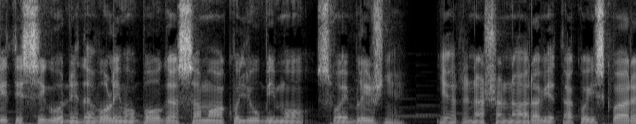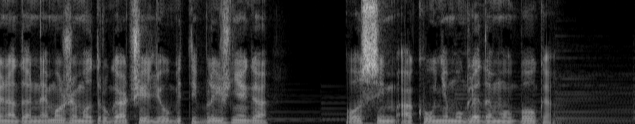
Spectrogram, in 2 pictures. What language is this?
Croatian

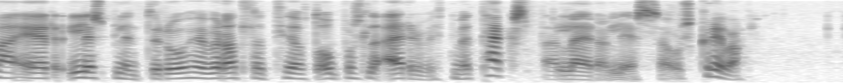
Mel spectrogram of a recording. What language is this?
Icelandic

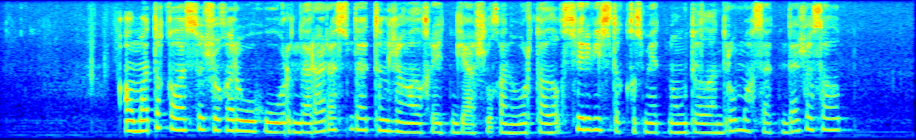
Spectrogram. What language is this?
Kazakh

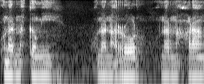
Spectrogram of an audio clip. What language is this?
Santali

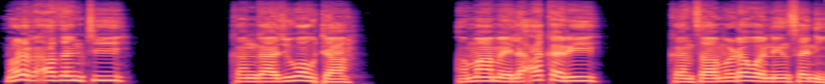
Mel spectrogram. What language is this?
Hausa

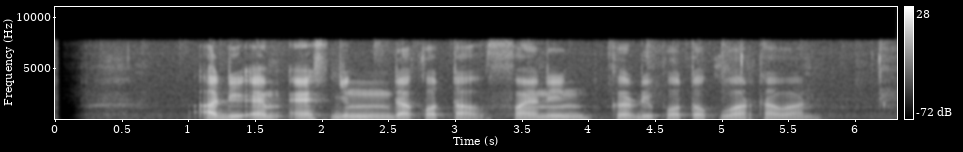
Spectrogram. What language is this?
Sundanese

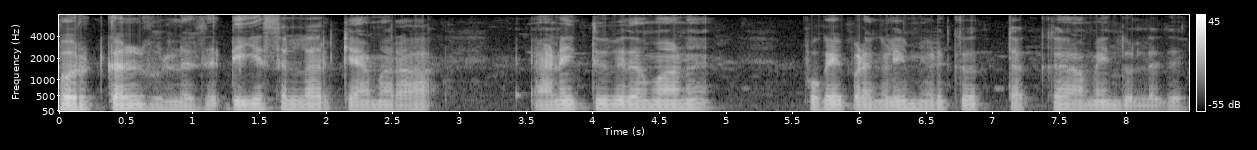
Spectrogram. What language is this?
Tamil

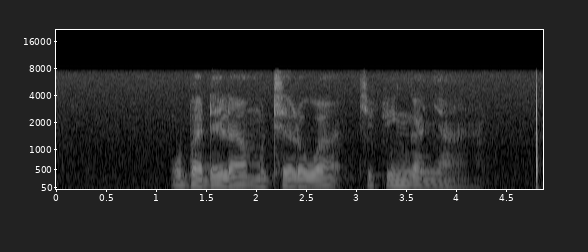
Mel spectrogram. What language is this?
Venda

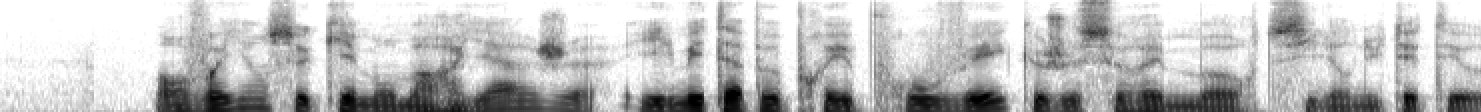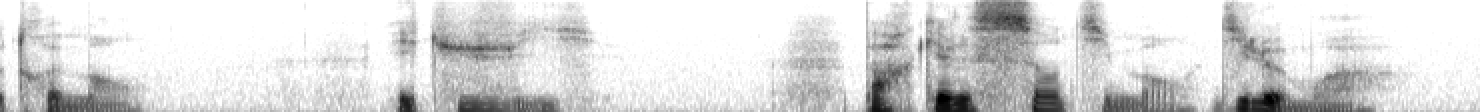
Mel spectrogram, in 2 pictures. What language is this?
French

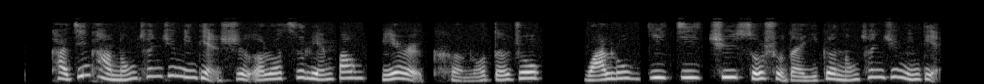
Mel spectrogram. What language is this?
Chinese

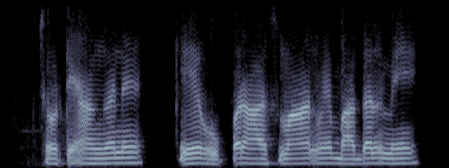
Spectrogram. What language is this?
Hindi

